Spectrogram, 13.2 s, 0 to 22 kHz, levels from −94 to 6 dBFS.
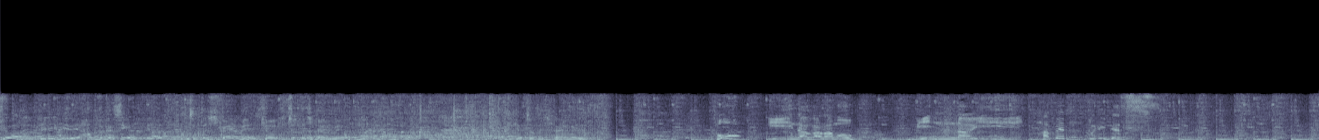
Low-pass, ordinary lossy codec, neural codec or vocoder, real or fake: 7.2 kHz; MP3, 48 kbps; vocoder, 22.05 kHz, 80 mel bands, Vocos; fake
